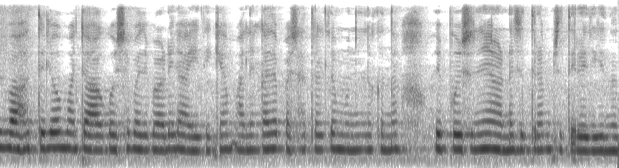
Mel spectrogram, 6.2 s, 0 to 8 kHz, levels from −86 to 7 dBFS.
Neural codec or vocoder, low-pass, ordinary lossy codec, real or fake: none; 7.2 kHz; none; real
